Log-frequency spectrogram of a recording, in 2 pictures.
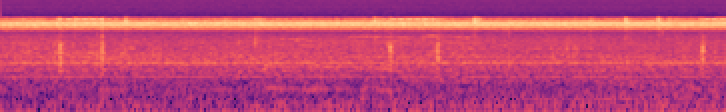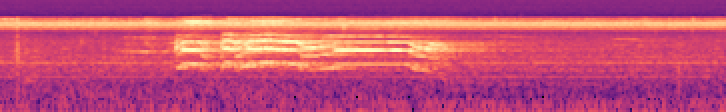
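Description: A bird's single drawn-out crowing call of nearly two seconds, a little past halfway through, over a steady high chirring of insects.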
